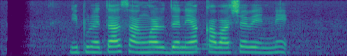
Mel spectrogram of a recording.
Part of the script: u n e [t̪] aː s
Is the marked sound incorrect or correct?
correct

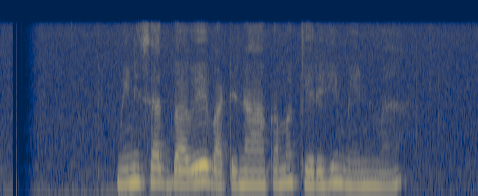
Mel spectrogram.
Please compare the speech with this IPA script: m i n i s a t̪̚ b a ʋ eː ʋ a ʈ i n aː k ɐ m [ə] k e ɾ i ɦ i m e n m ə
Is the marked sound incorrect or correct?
correct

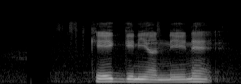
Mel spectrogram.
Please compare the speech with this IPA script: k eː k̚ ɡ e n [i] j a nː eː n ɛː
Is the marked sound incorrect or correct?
correct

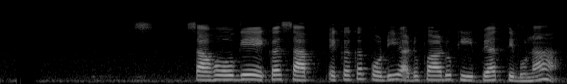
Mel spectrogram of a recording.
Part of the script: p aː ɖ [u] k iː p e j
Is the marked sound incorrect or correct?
correct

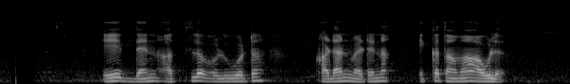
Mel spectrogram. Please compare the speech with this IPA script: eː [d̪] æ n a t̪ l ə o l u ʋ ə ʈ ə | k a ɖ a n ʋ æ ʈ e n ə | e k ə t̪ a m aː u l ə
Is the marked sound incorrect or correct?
correct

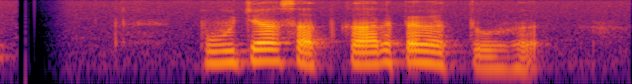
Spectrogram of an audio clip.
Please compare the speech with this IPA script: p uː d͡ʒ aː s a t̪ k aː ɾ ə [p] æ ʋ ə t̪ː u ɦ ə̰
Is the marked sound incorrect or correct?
correct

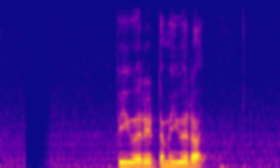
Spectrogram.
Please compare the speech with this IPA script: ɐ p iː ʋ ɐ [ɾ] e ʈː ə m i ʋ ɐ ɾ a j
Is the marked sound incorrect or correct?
correct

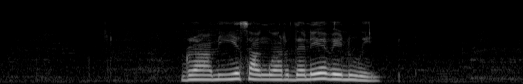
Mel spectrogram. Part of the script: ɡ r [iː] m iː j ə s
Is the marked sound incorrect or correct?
incorrect: aː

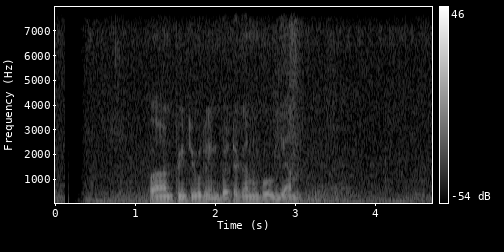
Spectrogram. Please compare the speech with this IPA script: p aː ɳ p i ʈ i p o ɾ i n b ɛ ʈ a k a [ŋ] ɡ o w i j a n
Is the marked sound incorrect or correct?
incorrect: n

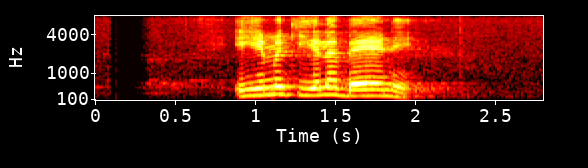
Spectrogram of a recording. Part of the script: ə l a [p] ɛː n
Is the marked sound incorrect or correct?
incorrect: b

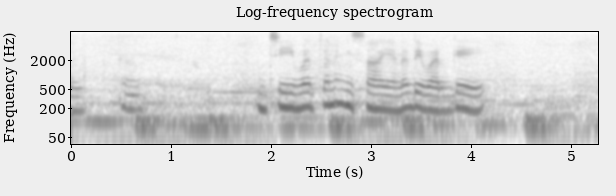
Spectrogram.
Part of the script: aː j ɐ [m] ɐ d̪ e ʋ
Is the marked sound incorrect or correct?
incorrect: n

